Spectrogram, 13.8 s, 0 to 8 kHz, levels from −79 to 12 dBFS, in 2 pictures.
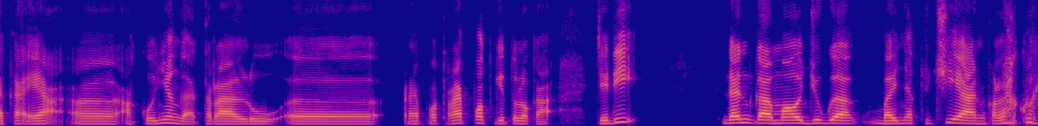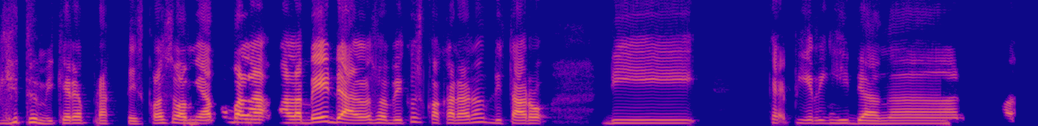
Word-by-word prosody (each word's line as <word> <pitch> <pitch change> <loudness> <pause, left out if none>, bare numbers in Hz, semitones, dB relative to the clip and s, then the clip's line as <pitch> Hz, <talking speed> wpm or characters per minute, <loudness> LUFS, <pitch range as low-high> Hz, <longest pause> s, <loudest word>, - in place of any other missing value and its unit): Kak, - - -2
ya, 170 +2 -1
eee, 160 -1 -5
akunya 185 +2 -5
nggak - - -5
terlalu, 155 -1 0
eee, 155 -1 -3 0.2
repot-repot 185 +5 -3
gitu 185 0 -7
loh, 165 - 0
Kak. 150 - -6 0.2
Jadi, 235 +10 -1 0.6
dan 215 +1 +3
nggak 200 -2 +8
mau 195 +1 +5
juga 195 -1 +2
banyak 185 -5 -2
cucian 185 -5 +3
kalau 180 +4 -2
aku 245 +3 -3
gitu 250 -3 -2
mikirnya 195 +4 -1
praktis. 175 -2 -6
Kalau 195 - +2
suami 200 -2 +2
aku 275 - -15
malah 225 -4 +8
malah 210 -1 +5
beda, 275 +4 +7 0.2
kalau - - -1
suamiku 200 +4 -3
suka 245 -5 -3
kadang-kadang 205 +5 0
ditaruh 190 -3 +2 0.4
di 200 +1 -5 0.9
kayak - - -7
piring 195 -1 -7
hidangan 180 -1 -2 0.4
ah, - - -5
190 Hz, 170 wpm, -21 LUFS, 175-205 Hz, 0.9 s, nggak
